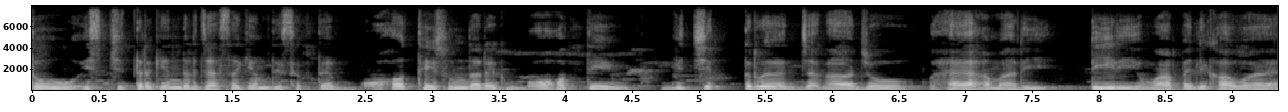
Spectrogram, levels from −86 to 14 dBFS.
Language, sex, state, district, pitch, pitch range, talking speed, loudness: Hindi, male, Uttarakhand, Tehri Garhwal, 145 Hz, 135-160 Hz, 180 wpm, -17 LUFS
